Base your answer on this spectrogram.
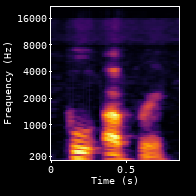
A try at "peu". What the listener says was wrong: Not pour. Peu. Peu après.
